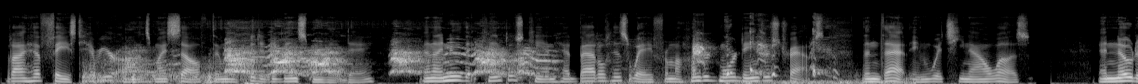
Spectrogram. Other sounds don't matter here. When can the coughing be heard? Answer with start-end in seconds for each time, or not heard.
7.2-9.2.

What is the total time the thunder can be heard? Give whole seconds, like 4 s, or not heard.
2 s.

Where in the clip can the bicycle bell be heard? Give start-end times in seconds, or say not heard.
not heard.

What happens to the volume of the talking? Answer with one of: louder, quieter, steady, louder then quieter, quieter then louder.
steady.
